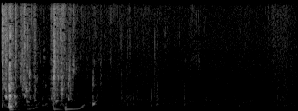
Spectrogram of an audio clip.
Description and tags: Tossing rocks into a high mountain lake.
